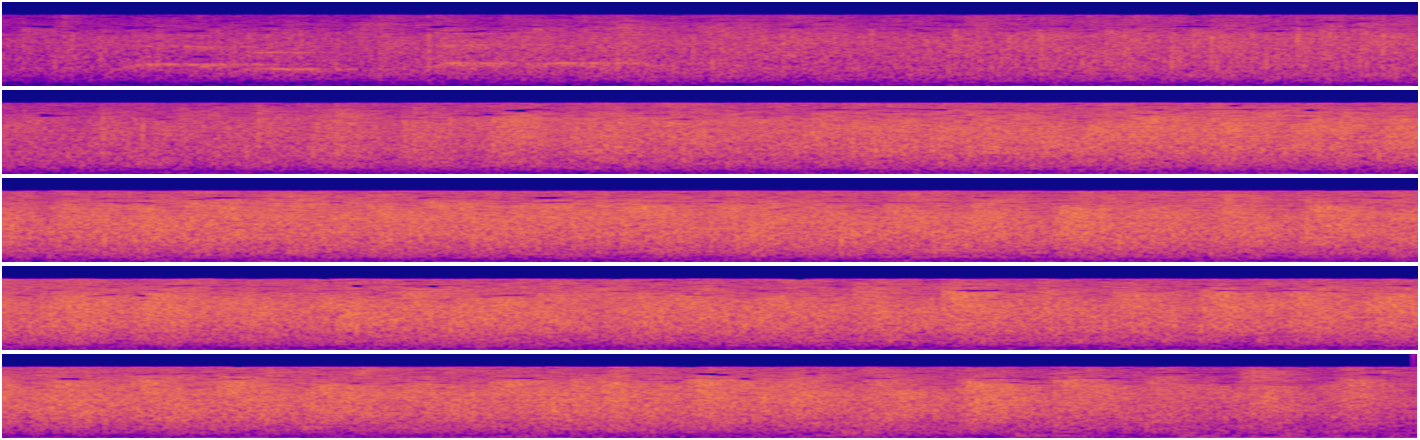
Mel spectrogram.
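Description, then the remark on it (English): An audience applauds steadily after a piano performance by a pianist, the clapping beginning moderately and swelling into a dense, sustained ovation that holds strong for over twenty seconds without any talk. “So we'll just go back to, I don't know, where we left off with the applause and stuff.”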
